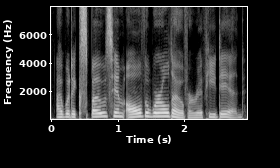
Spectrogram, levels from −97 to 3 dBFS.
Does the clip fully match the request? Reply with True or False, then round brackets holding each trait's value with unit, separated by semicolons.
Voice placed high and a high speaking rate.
True (205 Hz; 225 wpm)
